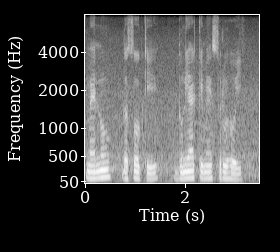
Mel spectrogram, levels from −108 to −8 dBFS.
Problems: none marked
